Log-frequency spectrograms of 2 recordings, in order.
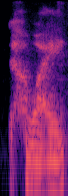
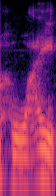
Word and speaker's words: Hawaii: Hawaii.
